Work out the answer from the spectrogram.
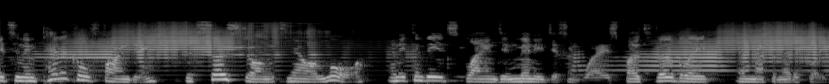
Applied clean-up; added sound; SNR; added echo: classical method WPE with log-MMSE.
